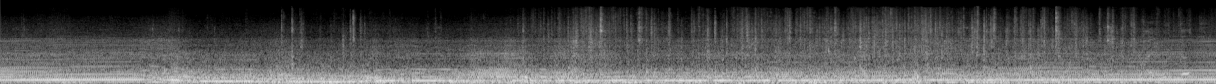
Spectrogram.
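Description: VW Golf III 16V rally car's engine heard from inside the cabin, running hard at high revs. About a second and a half in, the revs fall for a couple of seconds, then climb back and hold high.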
